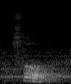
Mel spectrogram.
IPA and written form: fɔːɫ (fall)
